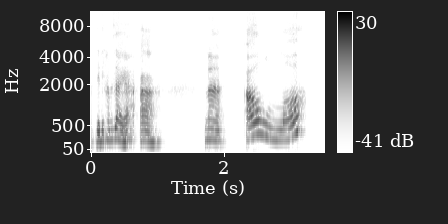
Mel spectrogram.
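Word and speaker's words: الله: Hamzah ya A nah Allah itu kita membacanya dia bunyinya seperti langsung kayak a nah gitu ya itu bukan karena mengukan bukan tetapi karena menipisnya atau menyempitnya area belakang ini Allah jadi misalkan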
